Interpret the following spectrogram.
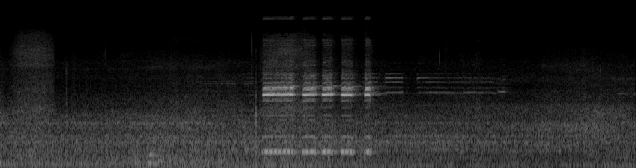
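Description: A vehicle horn sounds a rapid string of short toots about three and a half seconds in, over the low, steady ride noise of the motorcycle.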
